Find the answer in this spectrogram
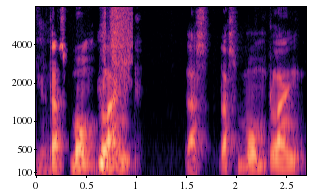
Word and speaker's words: Mont Blanc: That's Mont Blanc.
